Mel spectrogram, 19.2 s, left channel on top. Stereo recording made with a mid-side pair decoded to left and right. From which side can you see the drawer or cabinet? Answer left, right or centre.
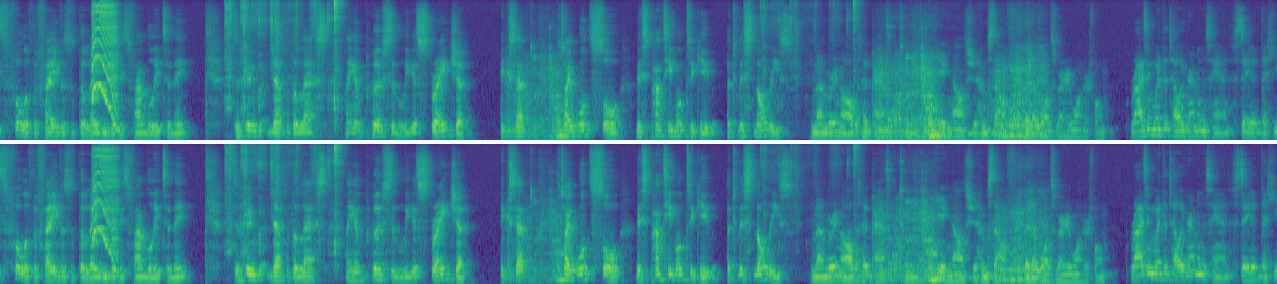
left.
